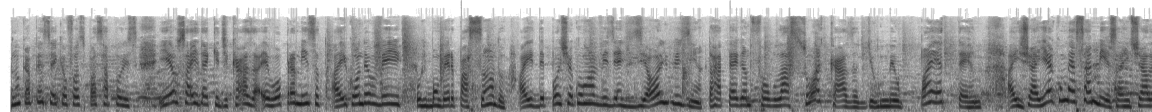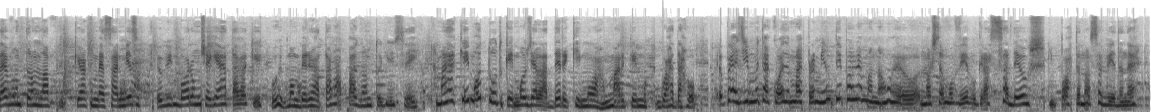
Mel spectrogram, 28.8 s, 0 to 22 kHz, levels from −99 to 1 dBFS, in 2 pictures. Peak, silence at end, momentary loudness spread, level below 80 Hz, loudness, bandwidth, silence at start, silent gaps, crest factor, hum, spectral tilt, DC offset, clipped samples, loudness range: -6 dBFS; 0 s; 4 LU; -48 dBFS; -17 LUFS; 12.5 kHz; 0.15 s; none; 12 dB; none; -4.5 dB/octave; under 0.1%; under 0.1%; 2 LU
